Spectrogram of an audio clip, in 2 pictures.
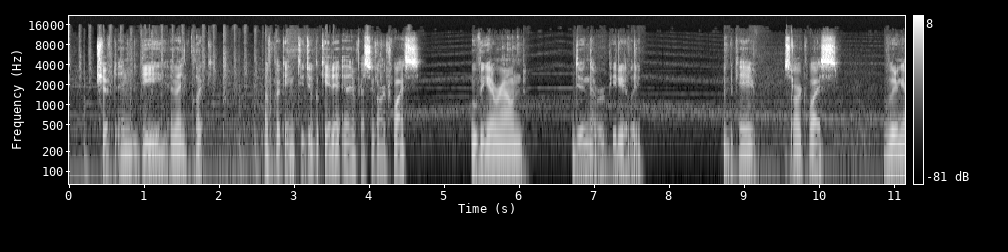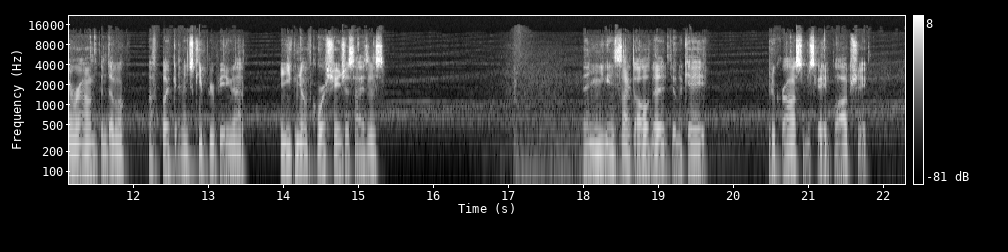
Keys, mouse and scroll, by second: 0.7 shift+d, 4.1 r, 6.2-8.2 middle drag, 8.2 shift+d, 8.8 r, 11.9-13.9 middle drag, 13.9 s, 15.1 shift+d, 15.5 r, 16.6 s, 17.2 a, 18.8 shift+d, 19.4 r, 20.3 r, 20.9 r, 22.0 middle click, 22.1-22.3 typing.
